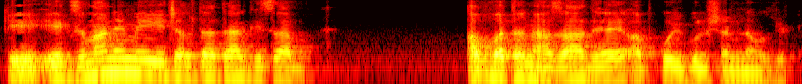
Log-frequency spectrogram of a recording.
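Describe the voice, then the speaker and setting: Indian man, high, emphatic lecturer. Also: a little mellow. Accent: Indian English. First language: Hindi. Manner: emphatic, switches between English and Hindi. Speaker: professor giving a keynote lecture. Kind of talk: online academic lecture. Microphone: online video call.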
